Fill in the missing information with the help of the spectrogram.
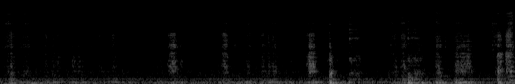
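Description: A pencil tip scratches sketch lines across a large white paper sheet mounted on a solid board on a wooden easel. Short bright, raspy strokes come in quick bursts over a steady low hum.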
